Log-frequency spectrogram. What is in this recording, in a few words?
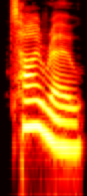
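"tyro", English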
